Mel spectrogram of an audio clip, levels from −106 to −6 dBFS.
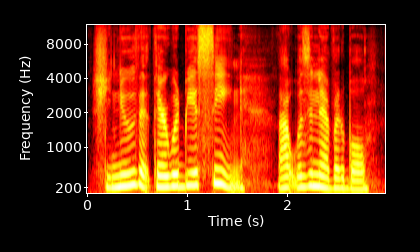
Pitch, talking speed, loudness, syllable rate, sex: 215 Hz, 220 wpm, -16 LUFS, 6.9 syllables/s, female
